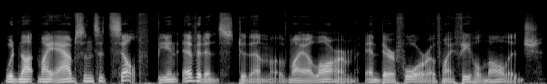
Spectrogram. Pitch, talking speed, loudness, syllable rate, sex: 115 Hz, 210 wpm, -21 LUFS, 6.1 syllables/s, male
